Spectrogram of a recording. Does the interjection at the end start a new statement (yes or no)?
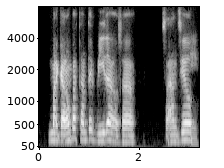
no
